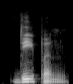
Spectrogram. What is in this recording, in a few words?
"deepen", American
